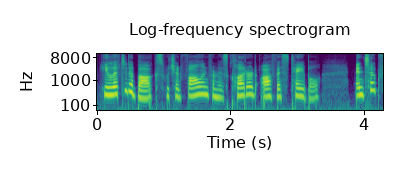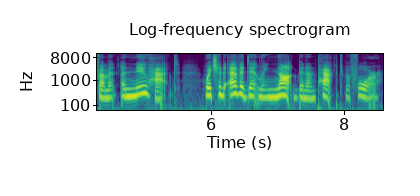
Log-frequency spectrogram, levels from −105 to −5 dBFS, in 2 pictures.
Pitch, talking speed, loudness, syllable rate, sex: 235 Hz, 180 wpm, -21 LUFS, 5.4 syllables/s, female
